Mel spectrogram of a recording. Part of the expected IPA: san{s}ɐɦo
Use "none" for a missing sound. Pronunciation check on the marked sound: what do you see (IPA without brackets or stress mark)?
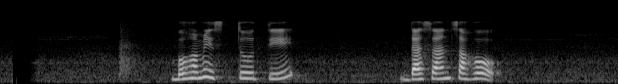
s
